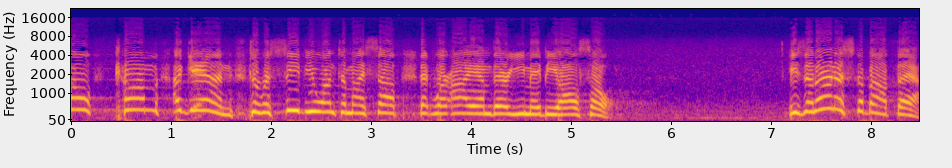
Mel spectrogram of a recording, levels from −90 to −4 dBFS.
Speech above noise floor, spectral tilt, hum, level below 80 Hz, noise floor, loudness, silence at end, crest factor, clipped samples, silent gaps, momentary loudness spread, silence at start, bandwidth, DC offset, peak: 29 dB; -5 dB/octave; none; -48 dBFS; -44 dBFS; -15 LUFS; 0 s; 12 dB; under 0.1%; none; 7 LU; 0 s; 15.5 kHz; under 0.1%; -4 dBFS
